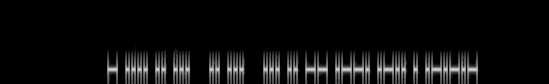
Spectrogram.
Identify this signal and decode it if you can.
Morse code, heard as a keyed tone, about 40 wpm, 700 Hz. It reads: THIS IS SIMPLE.
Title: Sentences from Top 400 Words 40wpm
